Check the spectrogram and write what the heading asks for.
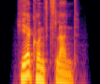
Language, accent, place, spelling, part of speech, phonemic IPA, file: German, Germany, Berlin, Herkunftsland, noun, /ˈheːɐ̯kʊnftslant/, De-Herkunftsland.ogg
- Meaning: country of origin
